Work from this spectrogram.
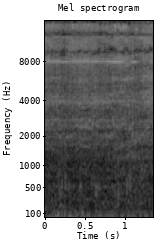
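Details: FMS Chaser 1/24 RC short course truck out of the box, rear axle hopping: rough ratcheting crunch with uneven clicks over motor whine; rear driveshaft binding and skipping, stripped driveshaft pin/screw in a messy rear end.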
